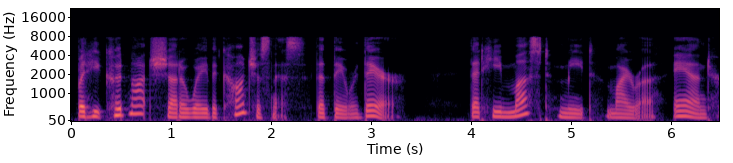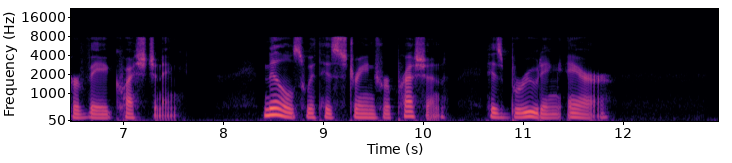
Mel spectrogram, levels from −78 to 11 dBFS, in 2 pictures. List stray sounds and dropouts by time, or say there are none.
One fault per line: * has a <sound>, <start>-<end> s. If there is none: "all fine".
all fine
